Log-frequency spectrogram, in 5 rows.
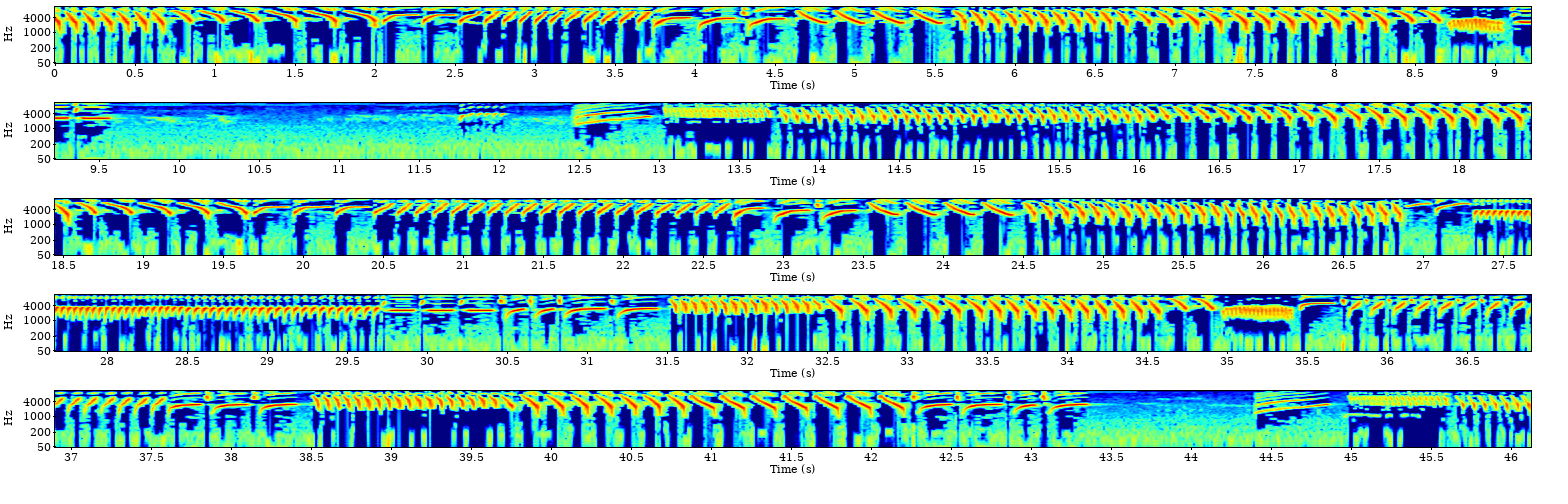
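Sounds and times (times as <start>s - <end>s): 
canary song: 0.0s - 46.1s.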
